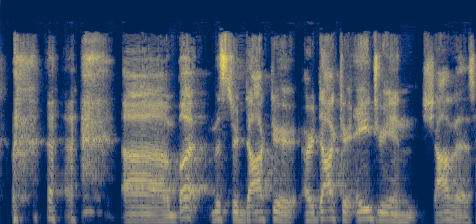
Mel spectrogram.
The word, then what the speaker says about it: Adrian Chavez: Adrienne Chavez how are you ma'am I'm doing great thanks for having me did I pronounce that right yeah he did awesome that's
